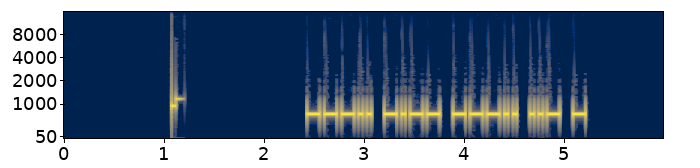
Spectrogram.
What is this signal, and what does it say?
Morse code, heard as a keyed tone, about 28 wpm, 700 Hz. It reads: 8Y8UT
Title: Code Groups - 5 Letter:Numbers - 28wpm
